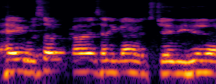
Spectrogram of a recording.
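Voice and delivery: put-on strong, odd-sounding New Zealand accent. Retelling own first cold sales calls on the phone: imitating own weird New Zealand accent. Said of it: "some kid from New Zealand with a weird accent".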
